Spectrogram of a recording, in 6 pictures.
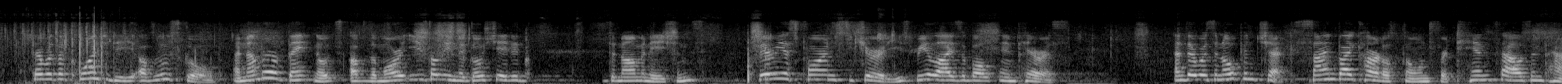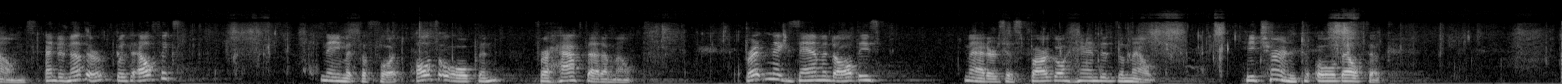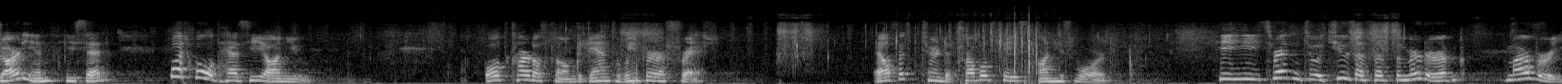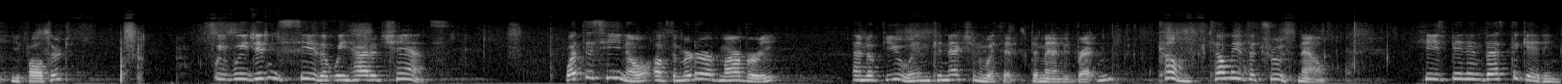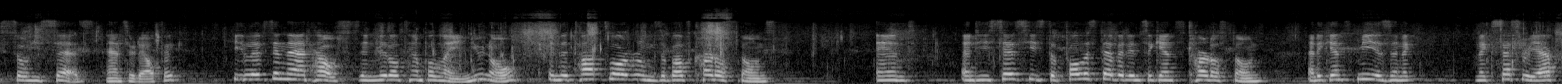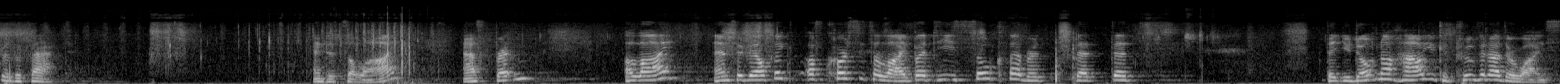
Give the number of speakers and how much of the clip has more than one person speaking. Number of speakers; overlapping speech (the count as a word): one, no overlap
